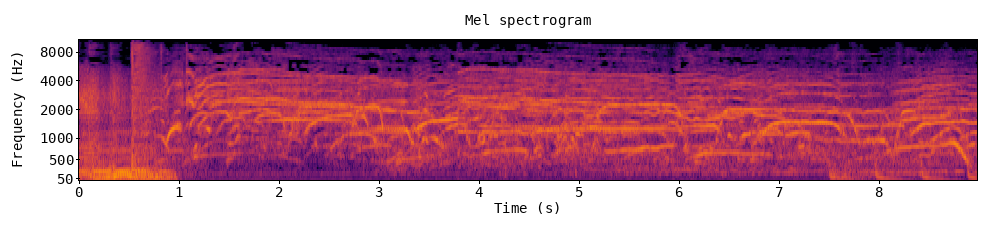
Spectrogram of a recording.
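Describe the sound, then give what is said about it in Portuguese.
A loud, dense crowd screams and cheers continuously for swimmer César Cielo at his competition debut for Minas Tênis Clube. Many high-pitched voices overlap in excited shrieks, with a sharp burst at the very start and some thumping near the end. “Estes gritos são para o novo queridinho do esporte mineiro, mais precisamente da natação do Minas Tênis Clube.”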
